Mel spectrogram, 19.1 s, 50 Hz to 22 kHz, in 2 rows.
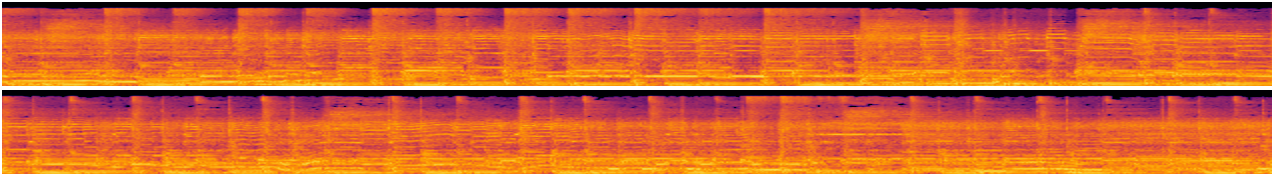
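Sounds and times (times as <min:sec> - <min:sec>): bass: 0:00.0 - 0:19.0
electric guitars: 0:00.0 - 0:19.0
keyboard: 0:00.0 - 0:19.0
steady drum beat: 0:00.0 - 0:19.0.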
